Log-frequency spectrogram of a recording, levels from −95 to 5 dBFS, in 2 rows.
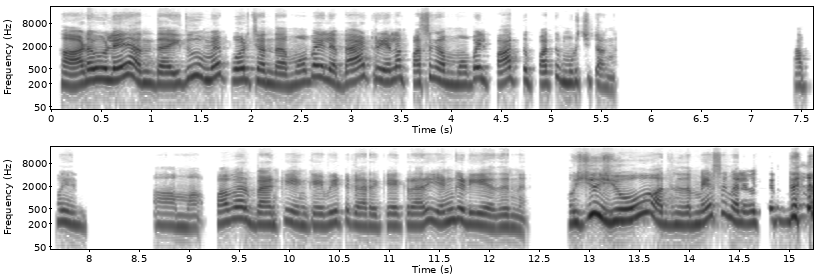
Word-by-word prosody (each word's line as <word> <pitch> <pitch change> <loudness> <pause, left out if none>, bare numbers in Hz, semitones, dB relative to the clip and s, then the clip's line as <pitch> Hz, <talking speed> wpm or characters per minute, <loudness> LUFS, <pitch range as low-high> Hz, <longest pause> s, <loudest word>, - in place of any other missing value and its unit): கடவுளே 255 +9 +6 0.2
அந்த 210 -2 -3 0.2
இதுவுமே 290 +4 0
போய்டுச்சு 250 -1 +1
அந்த 195 -3 -1 0.2
மொபைல் 270 +4 +1 0.2
பேட்டரி 270 +2 +1
எல்லாம் 275 -3 -4
பசங்க 240 +2 -2 0.2
மொபைல் 255 +7 -1
பாத்து 255 +1 -1
பாத்து 205 +6 -3
முடிச்சுட்டாங்க. 215 -8 -9 1.9
அப்போ 180 +5 -14
என் 185 -2 -9 0.8
ஆமா 170 -2 -9 0.2
பவர் 260 +5 -1
பேங்க் 195 +2 -2
எங்க 185 0 -7
வீட்டுக்காரர் 190 -6 -6
கேட்கிறாரு 185 +2 -4
எங்கடி 240 -2 0 0.2
அதுன்னு 165 -2 -7 0.5
அய்யயோ 245 - +6 0.3
அந்த 195 -1 -4
மேசை 320 +9 -1
மேல 215 -3 0
வைக்கிறது 245 +7 +1
220 Hz, 110 wpm, -23 LUFS, 190-255 Hz, 1.9 s, கடவுளே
